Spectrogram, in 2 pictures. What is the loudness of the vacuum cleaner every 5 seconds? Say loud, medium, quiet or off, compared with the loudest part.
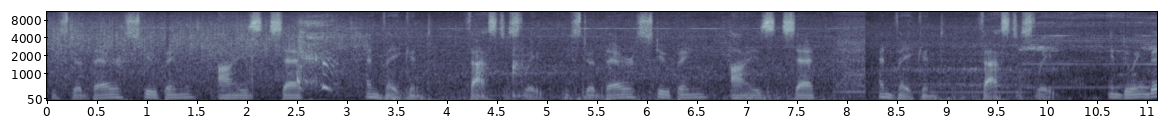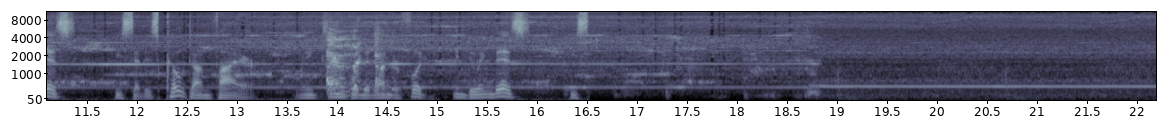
medium, loud, loud, loud, loud.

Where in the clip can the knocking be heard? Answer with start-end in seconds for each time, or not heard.
4.3-4.9.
